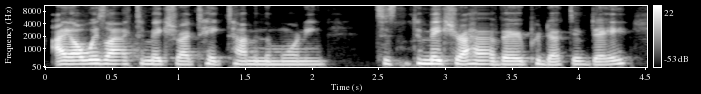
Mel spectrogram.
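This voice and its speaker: A woman's voice: fairly low pitch, flat delivery, fast talker. Chatty woman with a country drawl. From Southeast Oklahoma. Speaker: vlog host. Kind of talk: casual live chat.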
